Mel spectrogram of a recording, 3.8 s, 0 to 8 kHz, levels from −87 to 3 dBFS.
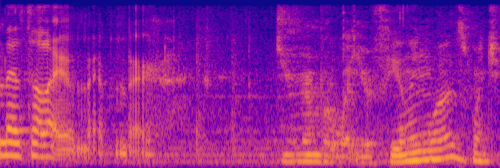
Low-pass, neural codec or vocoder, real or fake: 7.2 kHz; vocoder, 44.1 kHz, 128 mel bands every 512 samples, BigVGAN v2; fake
